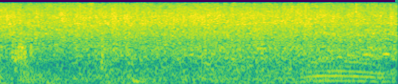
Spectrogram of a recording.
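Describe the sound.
Rain falls through a thunderstorm as a dense, steady hiss with low rumbling underneath, fairly loud and continuous; a faint tonal sound rises briefly near the end.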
